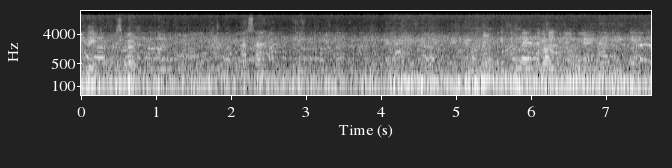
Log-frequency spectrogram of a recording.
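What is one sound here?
A crowd of young people chatters outdoors.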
